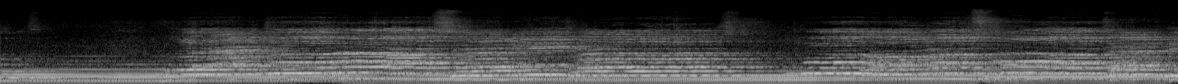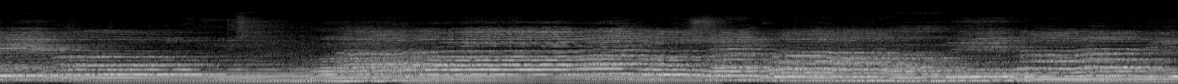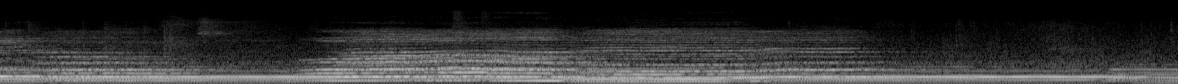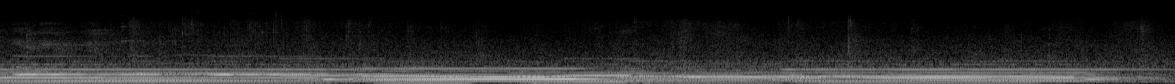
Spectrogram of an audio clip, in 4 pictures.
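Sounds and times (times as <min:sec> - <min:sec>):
choir singing: 0:00.0 - 0:46.8
organ chords: 0:00.0 - 0:47.0.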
